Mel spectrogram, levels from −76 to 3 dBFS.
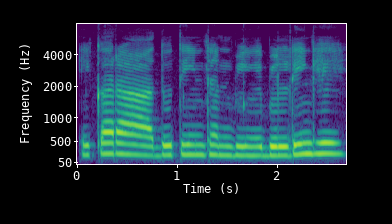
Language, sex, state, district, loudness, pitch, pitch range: Chhattisgarhi, female, Chhattisgarh, Raigarh, -13 LUFS, 210 Hz, 195-230 Hz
